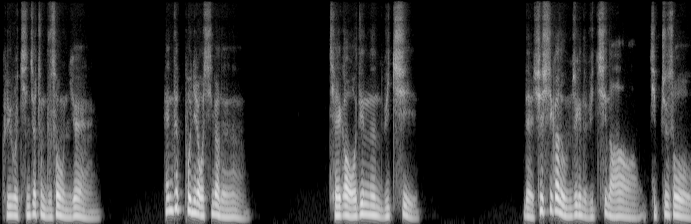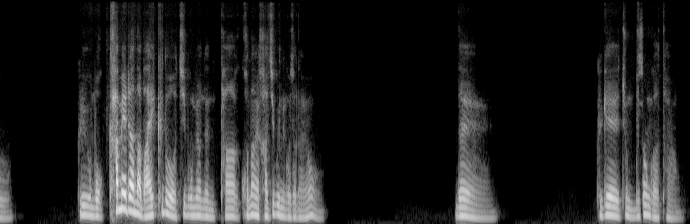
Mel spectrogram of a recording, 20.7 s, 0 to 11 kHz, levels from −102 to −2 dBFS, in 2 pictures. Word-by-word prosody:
그리고 135 -2 0
진짜 135 +4 -2
좀 140 -3 -1
무서운게 110 0 +1 1.4
핸드폰이라고 200 - +4
치면은 110 - -2 1.2
제가 135 +1 +4
어딨는 135 -1 +3
위치 120 -6 -3 1.6
네 115 -3 0
실시간으로 195 - +3
움직이는 125 -1 -1
위치나 115 +5 -4 0.6
집 130 - -10
주소 115 -11 0 1.0
그리고 140 -2 -1
뭐 120 -3 -2
카메라나 210 - +6
마이크도 135 +6 +1
어찌보면은 120 -3 -4
다 120 -3 -4
권한을 135 0 -2
가지고 125 +4 -4
있는 120 -3 -4
거잖아요. 105 +1 -8 2.0
네. 105 -8 -4 1.6
그게 130 -1 +1
좀 115 -3 -7
무서운 135 +6 -3
것 100 -2 -7
같아요. 90 -4 -15
125 Hz, 240 characters per minute, -23 LUFS, 110-140 Hz, 2.0 s, 카메라나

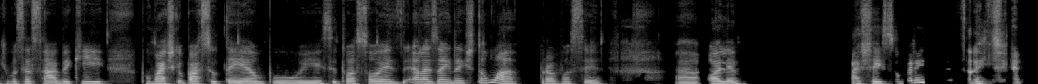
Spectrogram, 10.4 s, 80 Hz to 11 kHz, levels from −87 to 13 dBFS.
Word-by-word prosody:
que 200 +1 -12
você 210 +1 -1
sabe 205 -1 +1
que, 220 -1 +1 0.3
por 210 - -9
mais 215 +1 +5
que 250 - -1
passe 215 -1 +3
o 220 - +2
tempo, 190 -2 0
e 185 0 +1
situações, 210 +3 -1
elas 245 0 +2
ainda 245 +1 +3
estão 260 +2 -3
lá 225 -7 +3 0.2
pra 210 -1 -1
você. 215 -3 -4 0.7
Ah, 185 0 -2
olha 205 -2 +3 1.2
achei 215 +1 +3
super 230 +6 -4
interessante 290 -9 -2
215 Hz, 135 wpm, -24 LUFS, 200-230 Hz, 1.2 s, mais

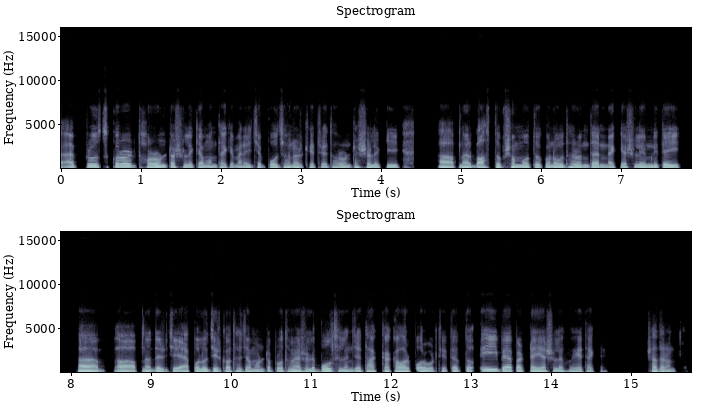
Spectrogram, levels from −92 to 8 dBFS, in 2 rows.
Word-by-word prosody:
approach 170 +4 -2
করার 175 -1 +3
ধরনটা 150 +4 +2
আসলে 150 -1 -2
কেমন 110 -1 0
থাকে? 110 -1 -2
মানে 100 +1 -2
এইযে 105 +3 -4
বোঝানোর 120 +1 +1
ক্ষেত্রে, 110 -2 -4
ধরণটা 115 +3 -1
আসলে 120 0 0
কি 125 - -2 0.8
আপনার 115 +1 +1
বাস্তবসম্মত 140 +6 +1
কোন 140 -1 +1
উদাহরণ 140 +3 +1
দেন? 155 -2 +2
নাকি 120 +4 -3
আসলে 150 +3 -2
এমনিতেই 135 +2 +2 0.5
আব 125 -3 +5 0.3
আ - - +4
আপনাদের 115 -1 0
যে, 115 - +2
apology 120 +1 +2
র - - -9
কথা, 115 0 -1
যেমনটা 110 0 -1
১ম 115 0 0
এ - - +5
আসলে 110 -1 0
বলছিলেন 130 -6 +2
যে, - - +3
ধাক্কা 110 +2 0
খাওয়ার 105 -3 +3
পরবর্তীতে। 105 0 -1
তো 150 - +1 0.2
এই 160 - +4
ব্যাপারটাই 140 -2 +1
আসলে 120 0 -2
হয়ে 110 -2 -2
থাকে, 100 +7 -8 0.6
সাধারণত। 105 -5 -1
120 Hz, 170 wpm, -23 LUFS, 110-140 Hz, 0.8 s, আব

